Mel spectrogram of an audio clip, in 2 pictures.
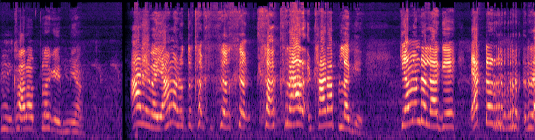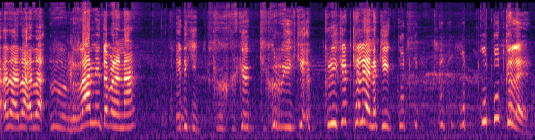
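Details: Acted stuttering by a male performer in a Bengali comedy skit who, in character, claims to have stuttered since childhood; stuttering (acted).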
